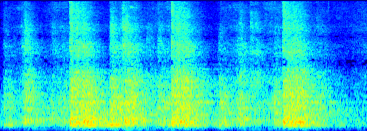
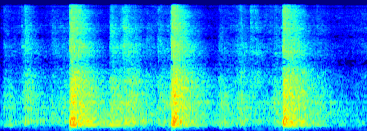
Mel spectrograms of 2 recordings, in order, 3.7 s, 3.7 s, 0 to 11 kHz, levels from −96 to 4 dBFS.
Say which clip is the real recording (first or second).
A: first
